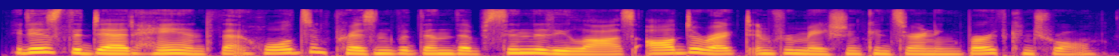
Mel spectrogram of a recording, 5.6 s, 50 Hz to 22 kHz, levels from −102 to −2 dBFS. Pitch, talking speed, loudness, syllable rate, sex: 195 Hz, 195 wpm, -20 LUFS, 6.0 syllables/s, female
